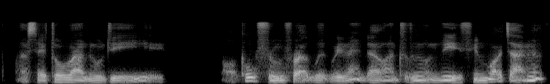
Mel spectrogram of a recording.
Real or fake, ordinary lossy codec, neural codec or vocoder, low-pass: fake; none; codec, 16 kHz, 0.5 kbps, FreqCodec, larger model; 7.2 kHz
